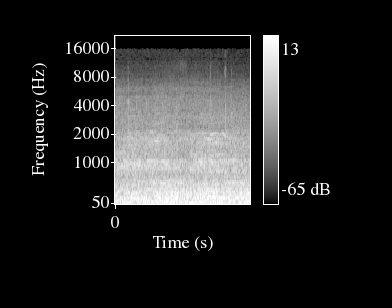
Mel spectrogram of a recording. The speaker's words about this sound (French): Il y a comme une clameur qui arrive.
